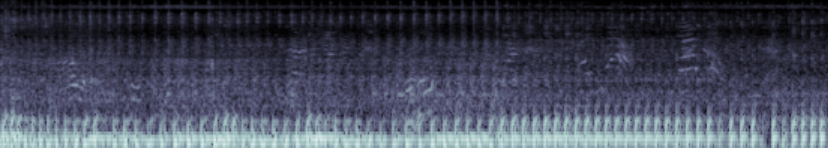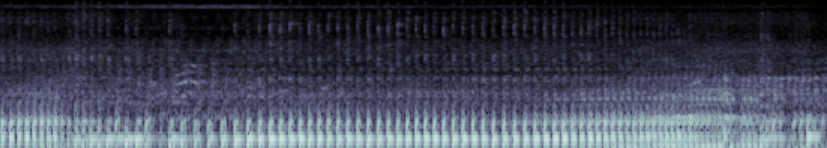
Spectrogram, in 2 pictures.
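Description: Royal Enfield motorcycle engine running loud with an even, rapid beat as the bike pulls away and rides off.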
